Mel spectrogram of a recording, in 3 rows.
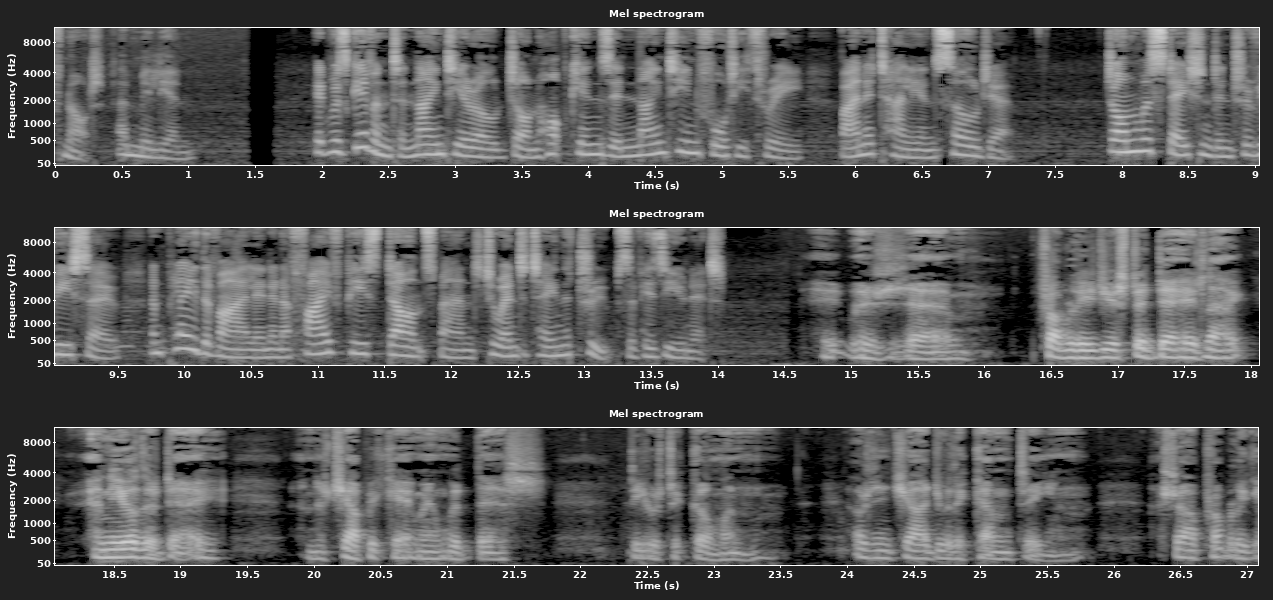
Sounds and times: Speech: 0.0s - 1.0s, 2.0s - 7.2s, 7.9s - 14.0s, 14.7s - 19.3s, 19.9s - 21.7s, 22.4s - 25.8s, 26.4s - 27.0s.

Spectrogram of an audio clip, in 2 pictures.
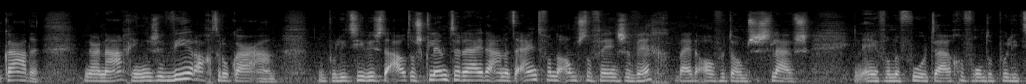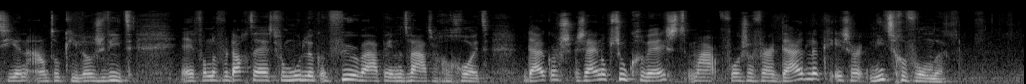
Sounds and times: Speech: 0.0s - 19.9s.

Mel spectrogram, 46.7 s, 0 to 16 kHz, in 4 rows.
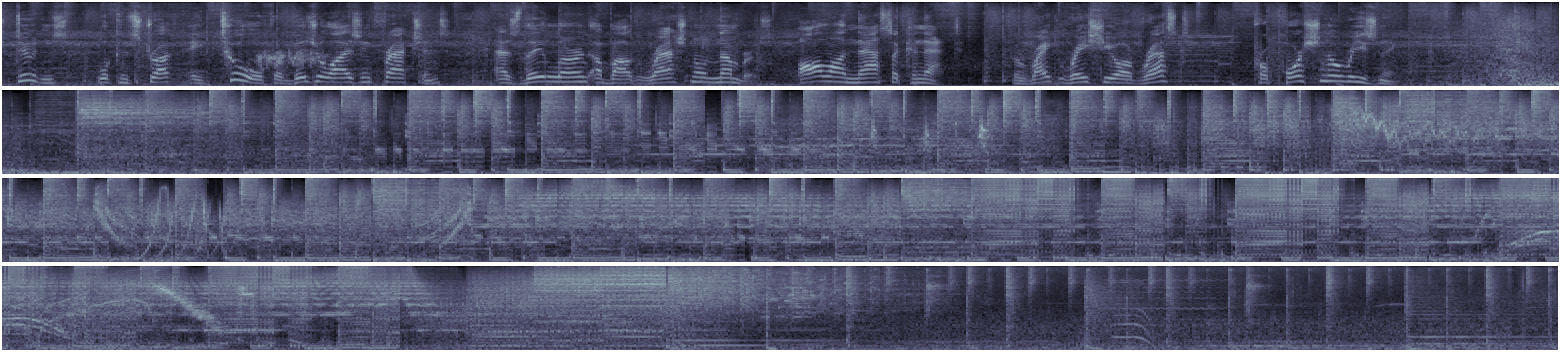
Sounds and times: Speech: 0.0s - 10.5s
Music: 0.0s - 46.7s.

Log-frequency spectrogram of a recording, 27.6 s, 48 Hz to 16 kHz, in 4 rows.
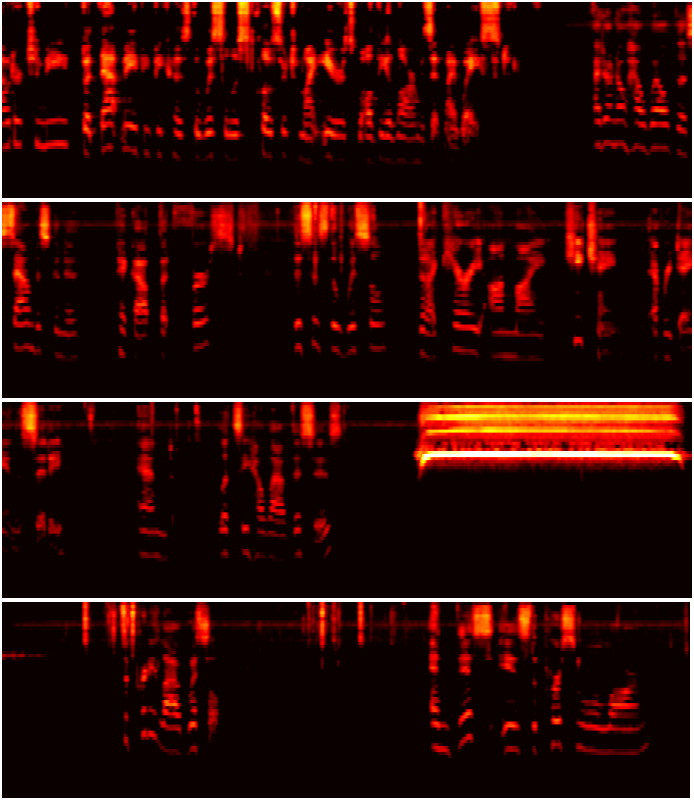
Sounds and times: Speech: 0.0s - 5.2s, 6.0s - 14.5s, 15.2s - 17.2s, 21.9s - 22.9s, 25.0s - 27.2s
Whistle: 18.0s - 21.2s.

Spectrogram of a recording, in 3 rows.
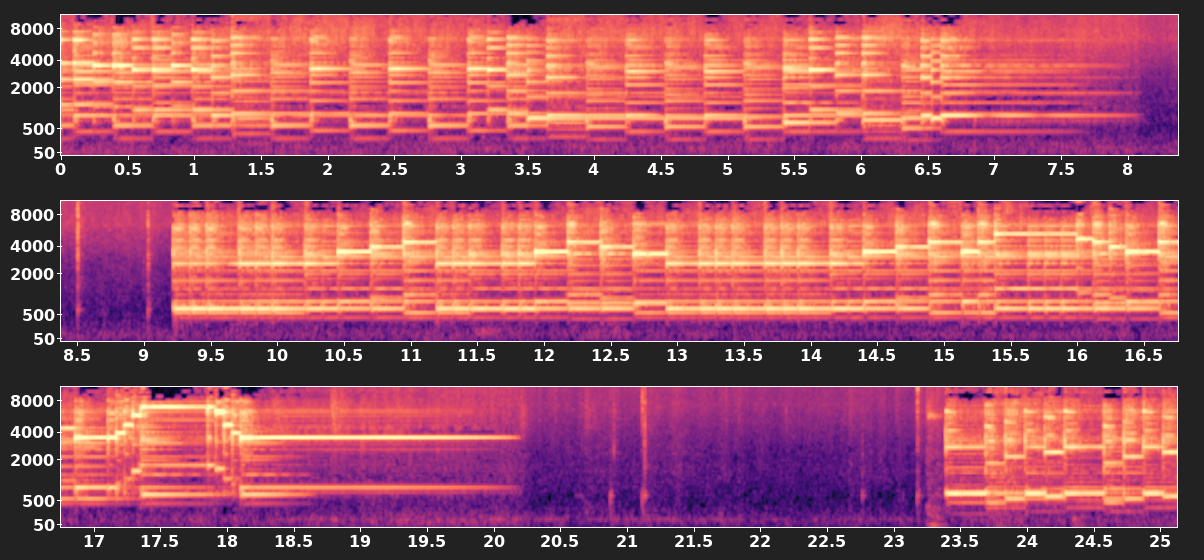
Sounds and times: Music: 0.0s - 8.1s, 9.2s - 19.0s, 23.4s - 25.1s.

